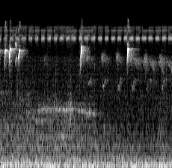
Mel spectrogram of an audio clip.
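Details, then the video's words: Young untrained sunbird, known locally as kolibri ninja, giving sharp, very high chirps: three quick notes at the start, then single sharp notes about a second apart, over a steady high insect-like buzz. "SUARA BURUNG KOLIBRI NINJA BAKALAN"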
